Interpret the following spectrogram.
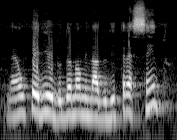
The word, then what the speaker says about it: Trecento: Eu falei que durante, né, um período denominado de Trecento, né, assim mesmo se pronuncia, né, porque é um termo italiano, e no período posterior,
